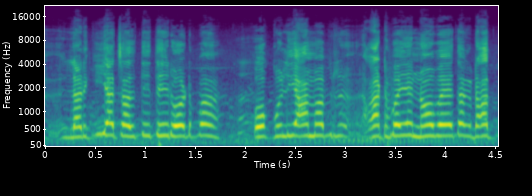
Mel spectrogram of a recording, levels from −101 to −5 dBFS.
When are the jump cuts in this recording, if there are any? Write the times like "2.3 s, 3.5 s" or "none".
none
